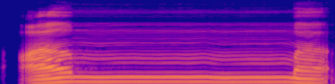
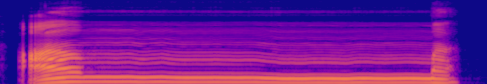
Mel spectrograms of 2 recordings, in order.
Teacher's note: membacanya dengung Hai bagaimana kita membacanya Om ma berapa Haruka Ustad harokatnya tiga jadi jangan berlebihan dan jangan terlalu sebentar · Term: ghunnah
